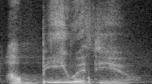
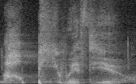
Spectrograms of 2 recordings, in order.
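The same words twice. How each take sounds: First: Said in the usual way. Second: Much softer whispered promise. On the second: Acted. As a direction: whisper it close and tender. God's promise, then repeated.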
